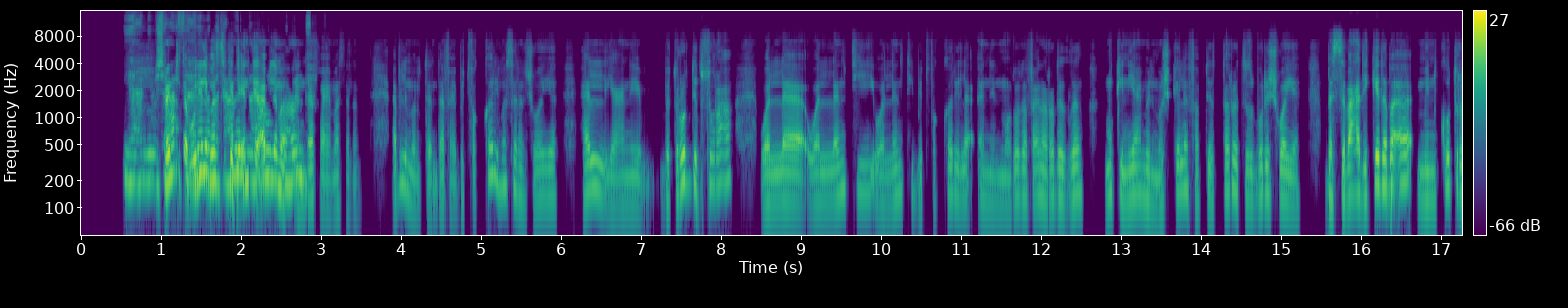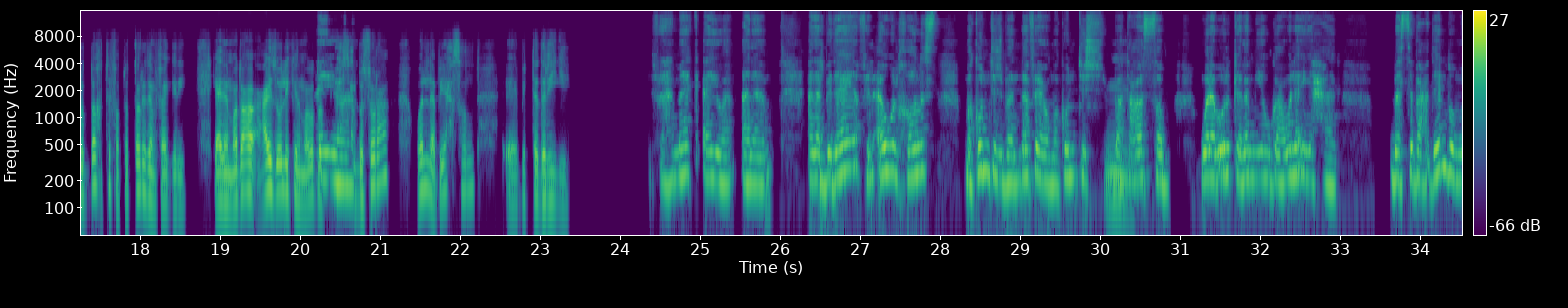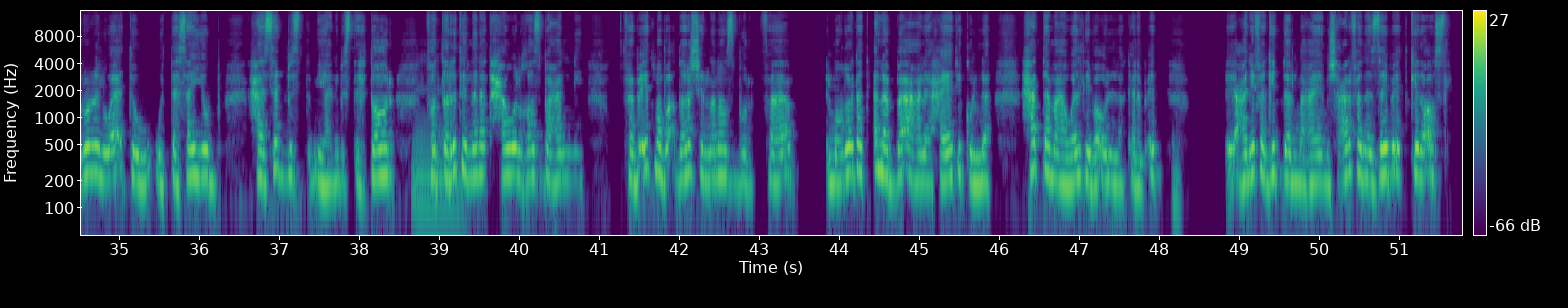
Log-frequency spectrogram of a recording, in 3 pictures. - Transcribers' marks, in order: tapping
- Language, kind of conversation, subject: Arabic, advice, إمتى آخر مرة تصرّفت باندفاع وندمت بعدين؟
